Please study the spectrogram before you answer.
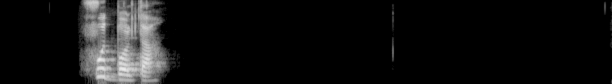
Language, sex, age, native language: Icelandic, female, 30-39, Icelandic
